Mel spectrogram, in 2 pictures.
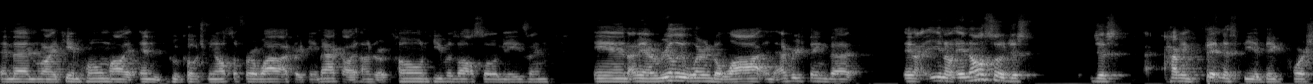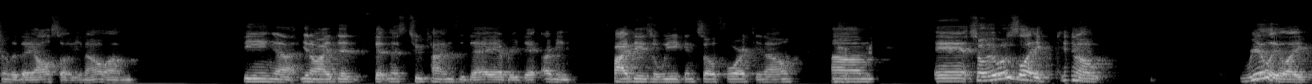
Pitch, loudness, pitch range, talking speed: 125 Hz, -26 LUFS, 120-135 Hz, 205 wpm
